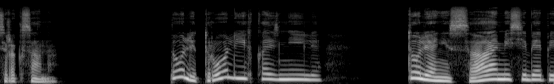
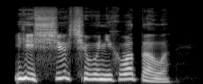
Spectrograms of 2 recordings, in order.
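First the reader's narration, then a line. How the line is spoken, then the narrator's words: Exclaimed. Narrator (Russian): воскликнул Сева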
